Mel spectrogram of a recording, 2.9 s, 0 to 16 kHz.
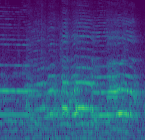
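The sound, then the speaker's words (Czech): Chickens of the Czech golden-spangled breed cluck steadily while a rooster crows with drawn-out, tonal calls, all moderately loud, filling the short stretch without any talking over it. “Eh, nejdůležitější je, že tady vůbec máme genové rezervy, což znamená česká slepice zlatě kropenatá, která už byla známá z 12. století.”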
